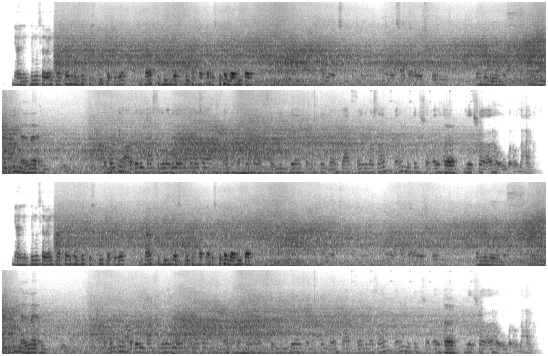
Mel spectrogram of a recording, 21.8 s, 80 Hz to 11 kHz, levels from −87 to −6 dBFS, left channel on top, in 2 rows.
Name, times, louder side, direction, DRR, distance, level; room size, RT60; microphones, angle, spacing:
voice 1, 0.2-5.0 5.3-5.6 9.5-11.7 12.1-12.3 19.7-19.9, equal, 10° right, 0.9 m, -29 dB
sound 1, 1.0-20.5, left 2 dB, 10° left, 0.4 m, -30 dB
voice 2, 6.2-9.0 10.9-11.4 12.9-21.6, left 3 dB, 65° left, 0.6 m, -35 dB
6.6 x 5.5 x 3.2 m
head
